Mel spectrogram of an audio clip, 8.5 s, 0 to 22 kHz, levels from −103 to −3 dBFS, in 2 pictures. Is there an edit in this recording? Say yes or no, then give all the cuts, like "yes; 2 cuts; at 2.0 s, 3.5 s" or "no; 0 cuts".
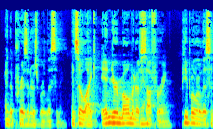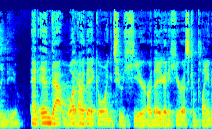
yes; 3 cuts; at 1.3 s, 3.5 s, 4.7 s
